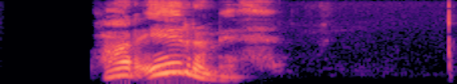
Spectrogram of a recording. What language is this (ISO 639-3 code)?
isl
